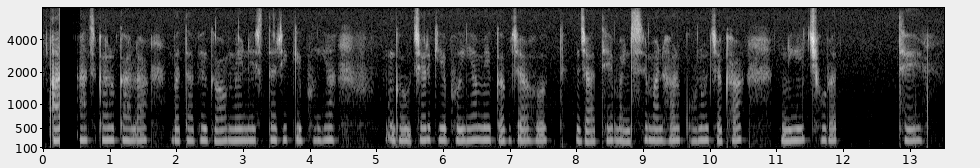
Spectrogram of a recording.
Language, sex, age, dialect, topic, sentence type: Chhattisgarhi, female, 18-24, Northern/Bhandar, agriculture, statement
